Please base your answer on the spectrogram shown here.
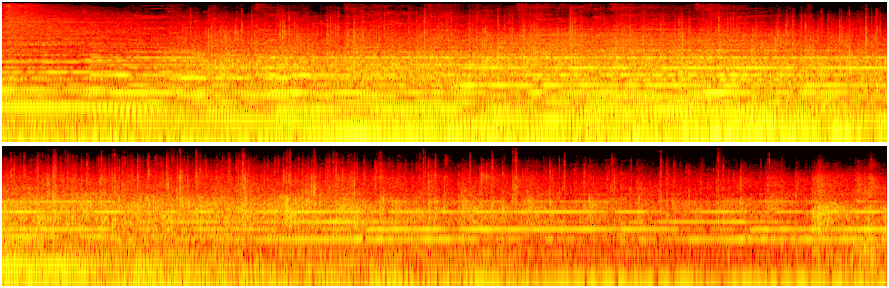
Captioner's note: applause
